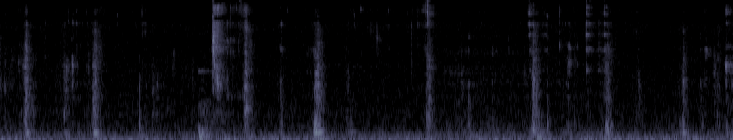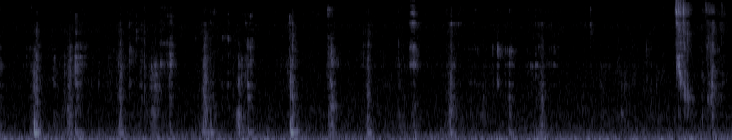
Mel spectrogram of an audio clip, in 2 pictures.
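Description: A person chewing food with the mouth closed, close to the microphone: faint, irregular small mouth clicks and smacks.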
